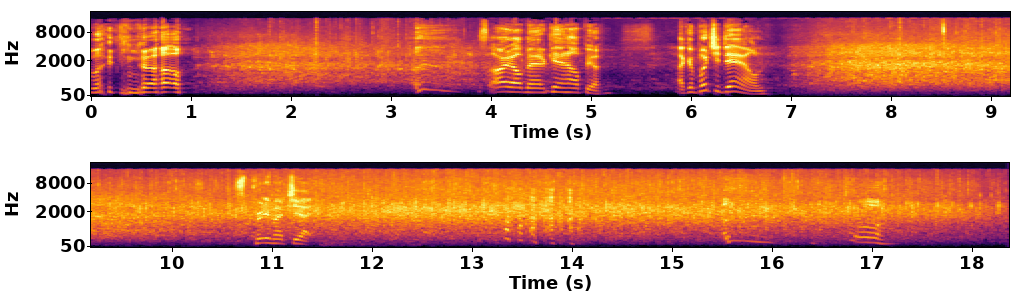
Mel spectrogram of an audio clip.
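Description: A large audience laughs and applauds in a hall.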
